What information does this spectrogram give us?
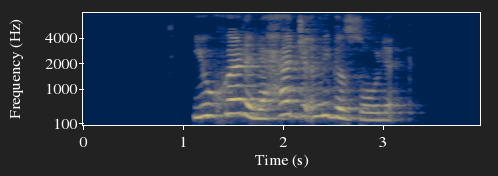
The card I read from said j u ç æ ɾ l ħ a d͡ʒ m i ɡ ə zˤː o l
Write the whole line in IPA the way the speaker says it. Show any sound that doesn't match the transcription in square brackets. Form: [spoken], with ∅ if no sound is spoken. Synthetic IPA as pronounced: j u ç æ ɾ l ħ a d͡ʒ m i ɡ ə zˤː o l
